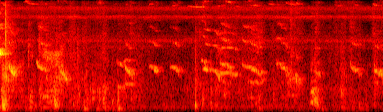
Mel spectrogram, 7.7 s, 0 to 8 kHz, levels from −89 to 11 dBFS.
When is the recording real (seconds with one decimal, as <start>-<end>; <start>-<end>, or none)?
0.0-7.7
